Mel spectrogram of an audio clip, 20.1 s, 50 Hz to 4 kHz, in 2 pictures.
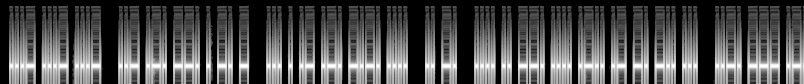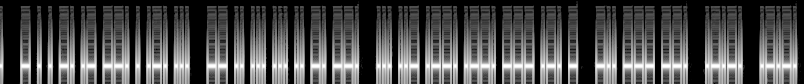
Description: Morse code, heard as a keyed tone, about 36 wpm, 550 Hz. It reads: VVV URGENT SEARCH IN HIGHLANDS FOR TEENAGERS MISSING SUPPORT DOG <AR> <AR>
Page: news headlines in morse code at 35 wpm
